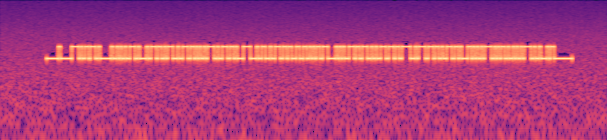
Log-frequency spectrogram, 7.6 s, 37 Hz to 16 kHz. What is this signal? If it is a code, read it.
RTTY (45.45 baud, 850 Hz shift), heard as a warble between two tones, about 1700 Hz centre. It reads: JAK ZAREAGOWALISMY NA TE AGRESJE?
